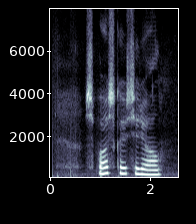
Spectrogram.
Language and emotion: Russian, sad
